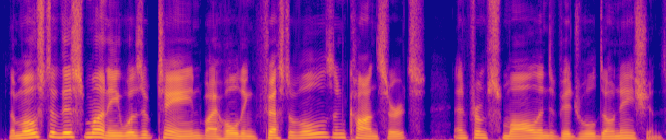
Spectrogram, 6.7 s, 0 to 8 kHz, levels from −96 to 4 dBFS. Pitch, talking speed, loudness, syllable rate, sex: 150 Hz, 155 wpm, -19 LUFS, 4.7 syllables/s, male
